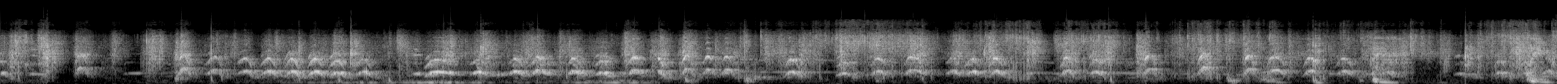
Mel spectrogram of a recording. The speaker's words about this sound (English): Horses. Chickens. And now dogs. Oh, everything's against us.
